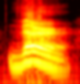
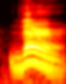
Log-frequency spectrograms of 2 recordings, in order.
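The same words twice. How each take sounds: The two takes are said the same way.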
